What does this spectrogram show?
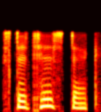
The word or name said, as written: statistic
